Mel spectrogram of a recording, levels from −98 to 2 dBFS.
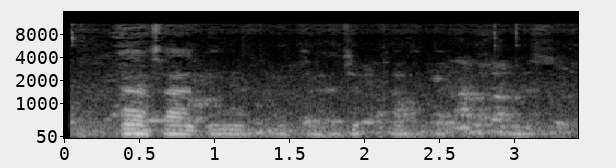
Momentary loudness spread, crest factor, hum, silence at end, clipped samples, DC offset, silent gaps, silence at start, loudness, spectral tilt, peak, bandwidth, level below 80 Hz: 14 LU; 22 dB; none; 0 s; under 0.1%; under 0.1%; none; 0.05 s; -32 LUFS; -7.5 dB/octave; -8 dBFS; 11.5 kHz; -52 dBFS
